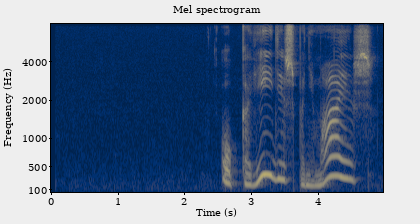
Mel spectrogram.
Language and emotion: Russian, positive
